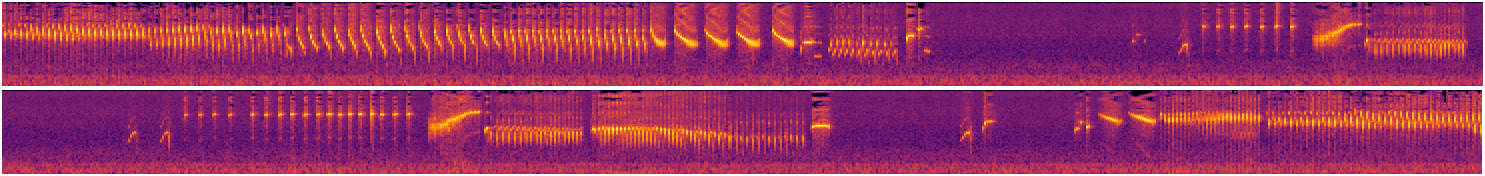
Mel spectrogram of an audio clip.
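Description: Songbirds singing and calling: fast trills, rising whistled sweeps and chirps, with two short lulls in the song. A faint steady hum lies underneath.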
